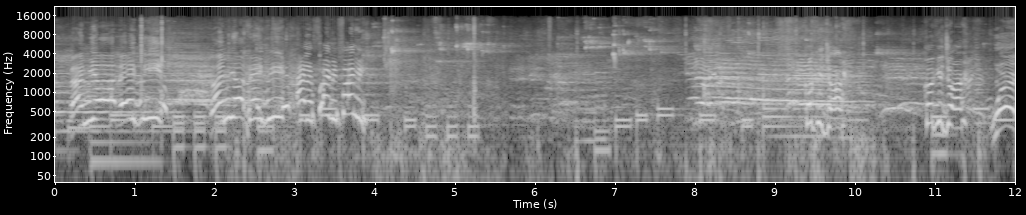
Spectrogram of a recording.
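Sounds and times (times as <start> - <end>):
music track: 0.0 - 5.3.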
